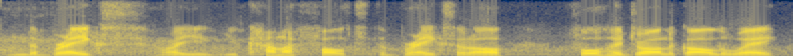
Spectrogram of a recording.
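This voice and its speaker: A man's voice: medium pitch, moderate pace, narrow, tinny audio. A man with an Irish accent chatting enthusiastically while riding an electric scooter outdoors, wearing a helmet and mask. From Ireland. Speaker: scooter reviewer. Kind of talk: casual ride-along vlog commentary. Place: outdoors on a moving scooter by roads. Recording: outdoor road noise. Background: traffic and wind.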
